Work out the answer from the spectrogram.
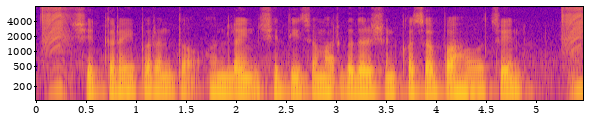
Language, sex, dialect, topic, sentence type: Marathi, male, Varhadi, agriculture, question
